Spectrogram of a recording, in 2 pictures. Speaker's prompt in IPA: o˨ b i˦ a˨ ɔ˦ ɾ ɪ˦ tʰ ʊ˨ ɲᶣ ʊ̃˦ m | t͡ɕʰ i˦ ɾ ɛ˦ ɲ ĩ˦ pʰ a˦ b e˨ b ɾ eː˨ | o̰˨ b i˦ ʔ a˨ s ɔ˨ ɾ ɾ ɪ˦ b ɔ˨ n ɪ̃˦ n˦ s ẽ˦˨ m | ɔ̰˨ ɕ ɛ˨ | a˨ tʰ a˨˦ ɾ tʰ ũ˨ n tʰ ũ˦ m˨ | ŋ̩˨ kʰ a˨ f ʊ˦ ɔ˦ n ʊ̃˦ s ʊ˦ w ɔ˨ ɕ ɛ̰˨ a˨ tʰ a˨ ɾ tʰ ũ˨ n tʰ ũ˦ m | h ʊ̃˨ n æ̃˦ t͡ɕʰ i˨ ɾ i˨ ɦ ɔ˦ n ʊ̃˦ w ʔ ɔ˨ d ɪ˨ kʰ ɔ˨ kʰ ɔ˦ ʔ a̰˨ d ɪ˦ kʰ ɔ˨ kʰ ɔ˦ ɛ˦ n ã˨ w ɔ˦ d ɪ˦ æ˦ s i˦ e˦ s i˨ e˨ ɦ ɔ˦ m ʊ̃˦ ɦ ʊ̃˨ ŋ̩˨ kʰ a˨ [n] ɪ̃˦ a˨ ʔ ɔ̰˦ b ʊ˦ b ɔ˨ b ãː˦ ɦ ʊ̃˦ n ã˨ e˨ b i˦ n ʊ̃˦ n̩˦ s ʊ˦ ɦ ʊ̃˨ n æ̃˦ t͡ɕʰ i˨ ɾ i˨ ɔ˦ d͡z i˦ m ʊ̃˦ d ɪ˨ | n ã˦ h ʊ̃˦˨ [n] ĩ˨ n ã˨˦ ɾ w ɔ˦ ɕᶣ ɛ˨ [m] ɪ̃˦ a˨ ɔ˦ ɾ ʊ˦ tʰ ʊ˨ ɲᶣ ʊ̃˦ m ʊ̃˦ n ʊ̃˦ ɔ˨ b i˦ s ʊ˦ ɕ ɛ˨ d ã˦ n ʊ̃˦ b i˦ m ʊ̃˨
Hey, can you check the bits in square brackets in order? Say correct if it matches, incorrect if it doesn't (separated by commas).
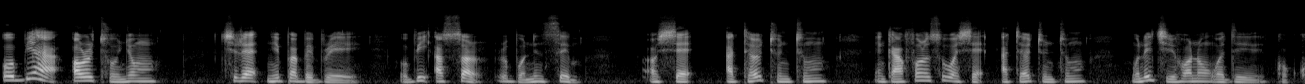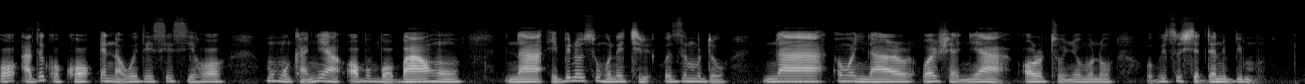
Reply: incorrect, incorrect, incorrect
